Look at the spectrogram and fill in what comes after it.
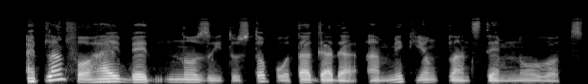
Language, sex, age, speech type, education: Nigerian Pidgin, male, 30-45, spontaneous, tertiary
